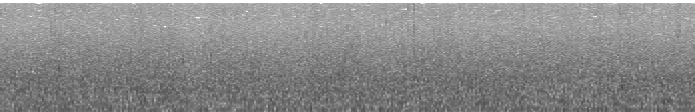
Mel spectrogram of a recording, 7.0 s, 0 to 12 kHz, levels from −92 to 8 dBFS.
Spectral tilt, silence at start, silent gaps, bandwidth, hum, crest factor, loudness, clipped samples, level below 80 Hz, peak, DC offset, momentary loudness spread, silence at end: -3.5 dB/octave; 0 s; none; 11.5 kHz; none; 20 dB; -23 LUFS; under 0.1%; -36 dBFS; -4 dBFS; under 0.1%; 1 LU; 0 s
